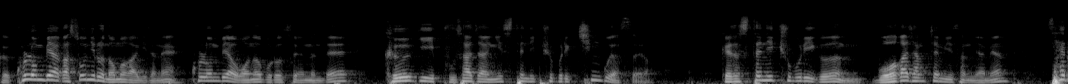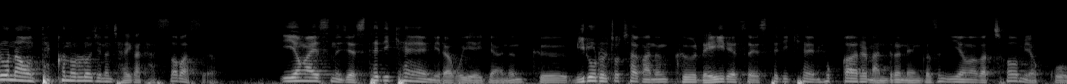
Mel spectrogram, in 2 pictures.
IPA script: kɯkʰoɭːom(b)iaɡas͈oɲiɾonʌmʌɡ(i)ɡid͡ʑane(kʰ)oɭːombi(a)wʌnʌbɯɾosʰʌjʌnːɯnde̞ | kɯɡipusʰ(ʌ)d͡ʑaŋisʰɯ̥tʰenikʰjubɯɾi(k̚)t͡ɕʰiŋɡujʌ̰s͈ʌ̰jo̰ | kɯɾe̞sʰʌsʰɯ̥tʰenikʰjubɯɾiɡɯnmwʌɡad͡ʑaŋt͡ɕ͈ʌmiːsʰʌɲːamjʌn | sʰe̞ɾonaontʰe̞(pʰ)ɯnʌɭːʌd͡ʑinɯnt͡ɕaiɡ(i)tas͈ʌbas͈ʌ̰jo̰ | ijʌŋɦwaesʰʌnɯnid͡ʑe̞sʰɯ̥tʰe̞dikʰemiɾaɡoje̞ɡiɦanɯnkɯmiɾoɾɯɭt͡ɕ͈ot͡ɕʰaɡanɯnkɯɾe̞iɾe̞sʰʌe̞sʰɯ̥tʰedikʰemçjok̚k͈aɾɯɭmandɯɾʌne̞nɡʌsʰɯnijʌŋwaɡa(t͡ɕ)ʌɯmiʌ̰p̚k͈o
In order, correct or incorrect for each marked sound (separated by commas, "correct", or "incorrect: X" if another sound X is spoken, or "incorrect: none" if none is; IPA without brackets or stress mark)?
correct, incorrect: a, correct, correct, incorrect: a, correct, incorrect: kʰ, incorrect: a, incorrect: t͡ɕʰ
